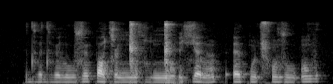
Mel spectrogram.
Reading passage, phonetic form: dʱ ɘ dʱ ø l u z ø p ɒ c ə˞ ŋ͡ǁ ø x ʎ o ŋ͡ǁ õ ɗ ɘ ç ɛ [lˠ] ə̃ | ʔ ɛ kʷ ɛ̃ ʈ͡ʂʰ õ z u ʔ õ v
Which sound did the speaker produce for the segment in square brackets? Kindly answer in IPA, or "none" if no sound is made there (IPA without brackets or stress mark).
l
